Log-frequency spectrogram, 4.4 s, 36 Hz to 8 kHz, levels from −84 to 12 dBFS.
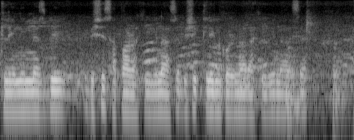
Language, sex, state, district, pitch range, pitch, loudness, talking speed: Nagamese, male, Nagaland, Dimapur, 110-115 Hz, 115 Hz, -16 LUFS, 135 wpm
